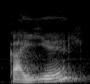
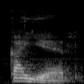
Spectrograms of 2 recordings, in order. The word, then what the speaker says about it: cahier: Cahier, how you pronounce? Cahier, cahier. R also pronounced in the ending but a little.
